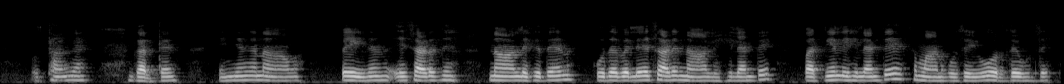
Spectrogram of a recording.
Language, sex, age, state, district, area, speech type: Dogri, female, 30-45, Jammu and Kashmir, Reasi, rural, spontaneous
